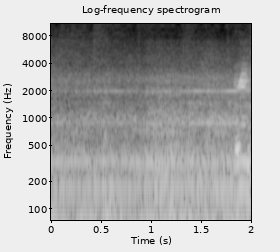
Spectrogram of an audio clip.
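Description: Tractor engine running steadily under load, heard from inside the cab, with a faint steady high whine over the hum.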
